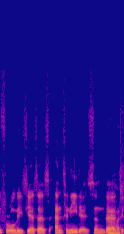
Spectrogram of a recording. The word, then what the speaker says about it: Antoniades: Antoniades. There you go. You got it. Perfect. That's actually really helpful. Antoniades. Yeah. Antoniades. That's how it's pronounced.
